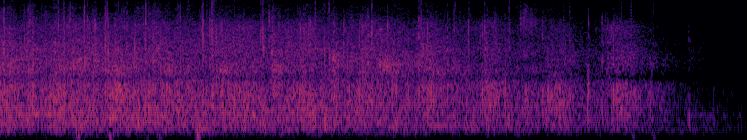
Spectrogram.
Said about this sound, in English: Give God praise for what He's doing. Give a shout. Give a hand clap.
